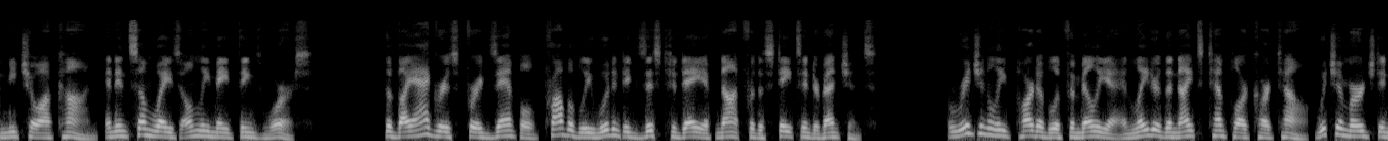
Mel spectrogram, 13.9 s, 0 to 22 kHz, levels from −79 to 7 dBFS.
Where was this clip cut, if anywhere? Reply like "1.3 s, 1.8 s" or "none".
none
